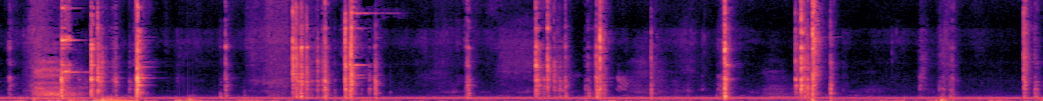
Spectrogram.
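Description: Irregular sharp metal clicks and clinks of a flat steel wrench against a chainsaw's centrifugal clutch, over a faint steady hum.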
